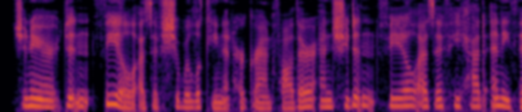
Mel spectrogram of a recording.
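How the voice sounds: The clip features a natural reading voice. Its pitch varies in an ordinary way.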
